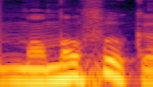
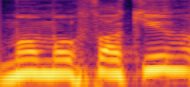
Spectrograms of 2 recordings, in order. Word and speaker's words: Momofuku: So how do you say it again? I was like, Momofuku. He's like, oh, Momo fuck you. I'm like, that's not what I said.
